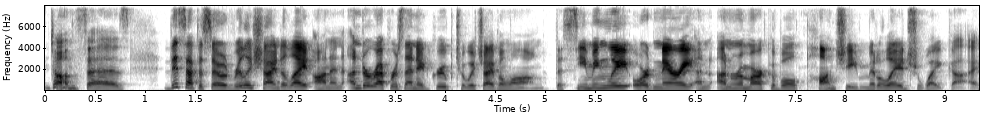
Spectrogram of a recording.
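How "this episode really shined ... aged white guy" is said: plain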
